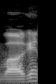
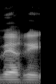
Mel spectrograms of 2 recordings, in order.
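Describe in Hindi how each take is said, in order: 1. पहला स्वर खुला 'ah' जैसा है। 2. पहला स्वर ऊमलाउटेड 'eh' जैसा है। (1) "वागे नहीं बोलना" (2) "इश वैगे"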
